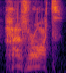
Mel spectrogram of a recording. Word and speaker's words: Hrot: you still playing through half roth that's the correct way to say yeah patrol of a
